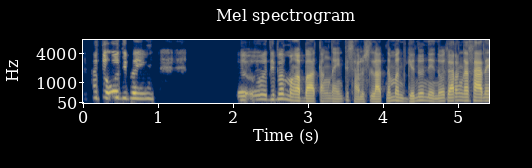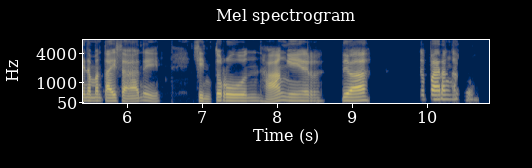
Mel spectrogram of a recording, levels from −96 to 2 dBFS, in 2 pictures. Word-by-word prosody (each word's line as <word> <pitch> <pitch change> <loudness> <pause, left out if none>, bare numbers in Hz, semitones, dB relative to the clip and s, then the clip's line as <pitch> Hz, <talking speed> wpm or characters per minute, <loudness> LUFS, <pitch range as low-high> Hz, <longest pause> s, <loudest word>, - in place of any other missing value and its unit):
Totoo 285 -1 +4
di 270 - +3
ba 255 - +5
yung 245 0 -4 1.1
Oo, 195 +4 -3
'di 210 - -3
ba 230 - +2
mga 165 -10 +4
Batang 125 0 +3
90's 120 -1 -7
halos 115 +2 -4
lahat 115 0 +2
naman 140 +3 -1
ganun, 130 +6 -4
eh 135 -4 -3
'no. 135 - -1
Parang 150 +3 +1
nasanay 150 -1 +4
naman 150 0 -3
tayo 140 0 +2
sa 125 -2 -2
ano 160 - -8 0.6
sinturon, 145 +2 -2
hanger, 145 +2 -1 0.2
di 155 0 -1
ba? 160 +3 +5 0.7
So 210 - -11
parang 210 0 +2
ako 200 -3 -18
150 Hz, 160 wpm, -23 LUFS, 135-175 Hz, 1.1 s, ba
